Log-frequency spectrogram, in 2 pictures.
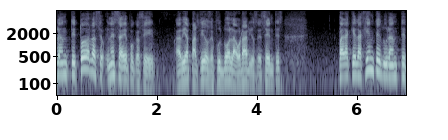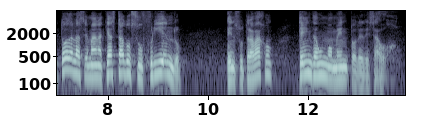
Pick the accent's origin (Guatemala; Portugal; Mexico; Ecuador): Mexico; a lo mejor somos indecentes los mexicanos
